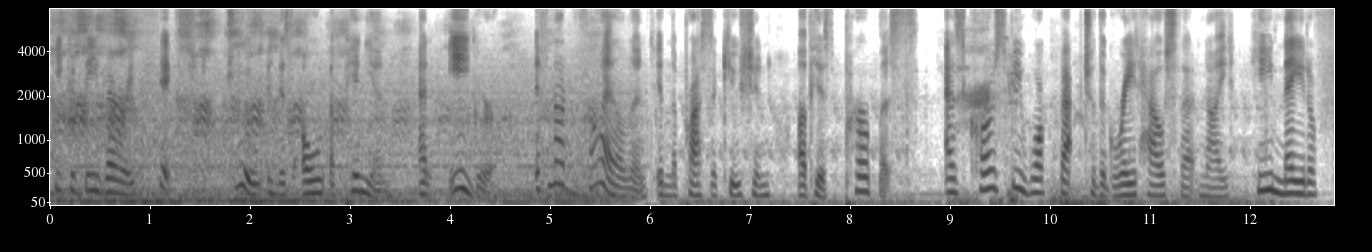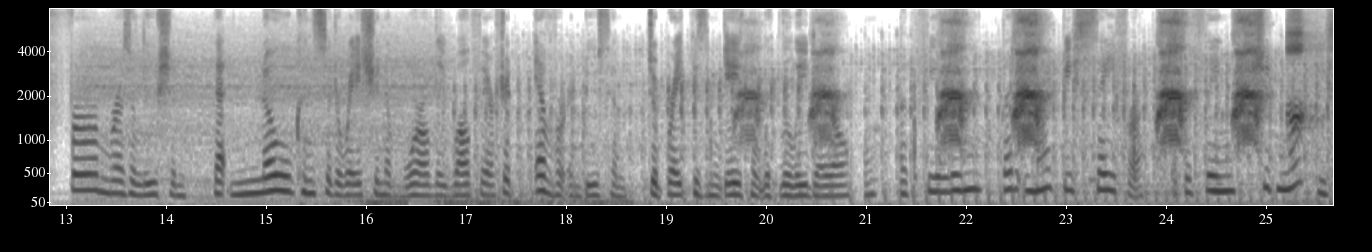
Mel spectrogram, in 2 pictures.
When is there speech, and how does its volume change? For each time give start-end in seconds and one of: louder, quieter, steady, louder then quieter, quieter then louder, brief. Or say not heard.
0.0-25.6 steady.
